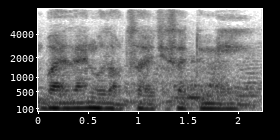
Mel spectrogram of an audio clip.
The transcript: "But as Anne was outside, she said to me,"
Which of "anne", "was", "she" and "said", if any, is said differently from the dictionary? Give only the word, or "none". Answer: none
